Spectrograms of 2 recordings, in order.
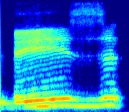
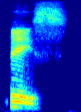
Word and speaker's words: base: طبعا غلط نقول بيز، لكن هي بالاس. بيس، بيس، بيس.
